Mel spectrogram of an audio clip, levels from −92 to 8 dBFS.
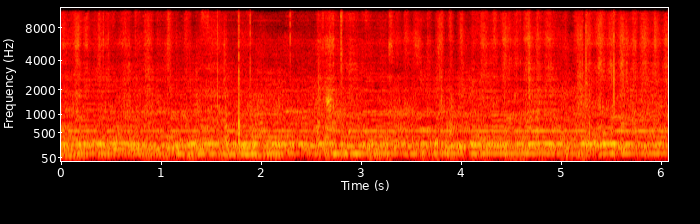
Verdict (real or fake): fake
